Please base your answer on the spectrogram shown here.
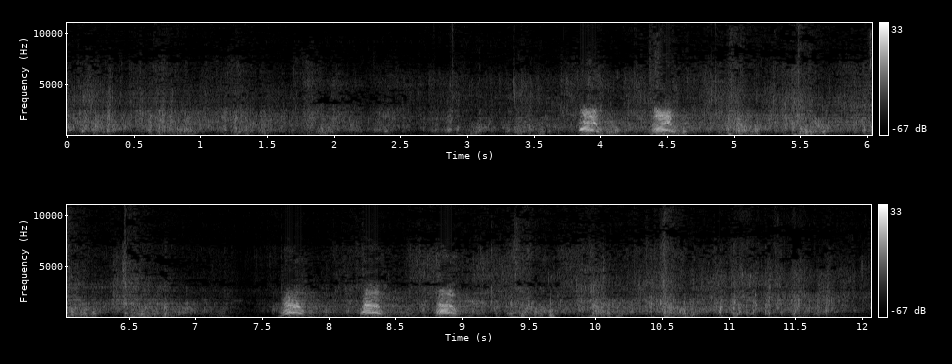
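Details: Pharaoh Hound Jax, eagerly and tirelessly trying to catch a bug-hunting bat over water, gives five sharp, loud barks: two near four seconds, then three more about half a second apart, over steady splashing water and a voice.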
